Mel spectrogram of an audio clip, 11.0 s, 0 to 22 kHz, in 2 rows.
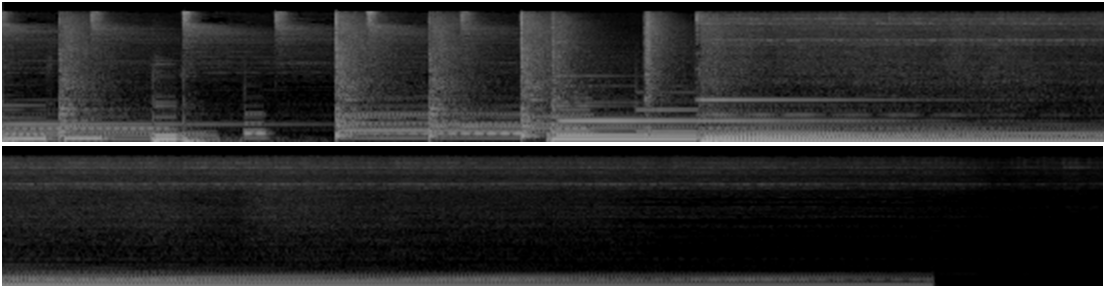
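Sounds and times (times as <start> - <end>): low chord with pulsing note: 2.9 - 10.2.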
